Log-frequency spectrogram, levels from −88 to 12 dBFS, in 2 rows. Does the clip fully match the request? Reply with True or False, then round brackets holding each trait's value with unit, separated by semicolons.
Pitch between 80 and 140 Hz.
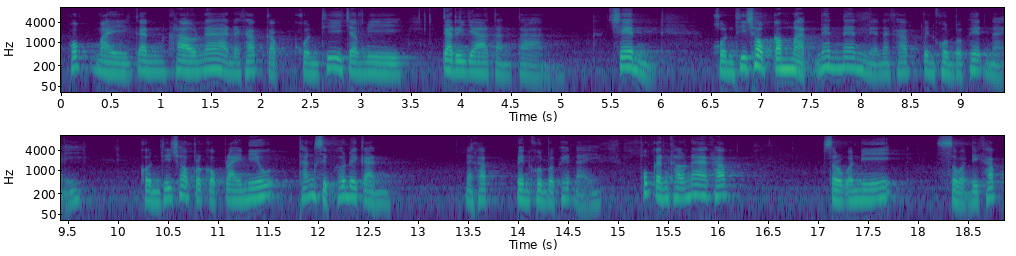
True (135 Hz)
